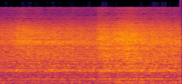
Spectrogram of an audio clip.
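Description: Soy sauce added to a hot pan of chicken chow mein, giving a steady loud sizzle and hiss that swells briefly partway through, with no talking.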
